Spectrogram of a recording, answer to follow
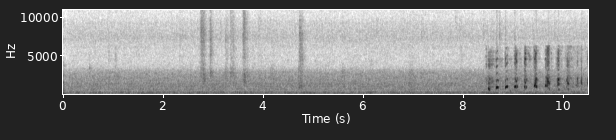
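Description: A meme clip of a small child laughing hysterically, edited in: loud, high, honking peals of laughter in quick repeated ha's, starting about eight and a half seconds in. Before it there is only a low steady room hiss with a few faint clicks.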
